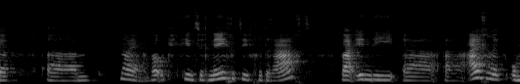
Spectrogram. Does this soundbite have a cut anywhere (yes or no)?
no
